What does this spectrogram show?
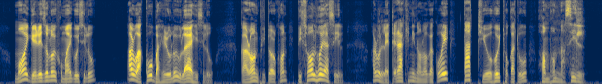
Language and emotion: Assamese, disgusted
